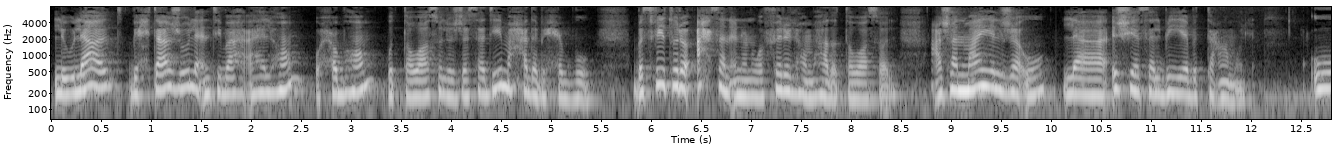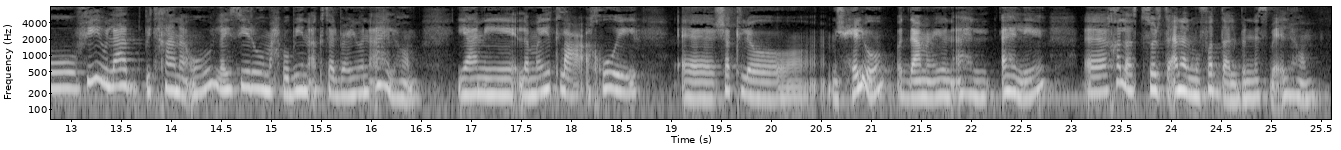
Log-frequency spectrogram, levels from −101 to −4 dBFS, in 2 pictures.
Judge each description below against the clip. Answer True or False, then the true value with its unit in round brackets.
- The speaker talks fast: False (115 wpm)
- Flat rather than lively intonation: False (4.6 semitones)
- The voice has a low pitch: False (195 Hz)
